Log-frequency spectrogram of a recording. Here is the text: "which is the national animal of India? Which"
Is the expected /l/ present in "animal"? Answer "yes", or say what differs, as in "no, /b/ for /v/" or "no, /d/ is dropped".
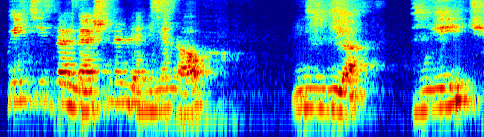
no, /n/ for /l/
